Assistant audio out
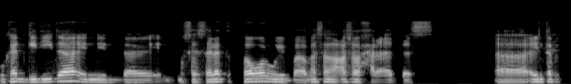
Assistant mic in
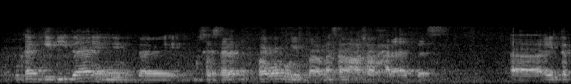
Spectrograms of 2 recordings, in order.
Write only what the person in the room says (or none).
اه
